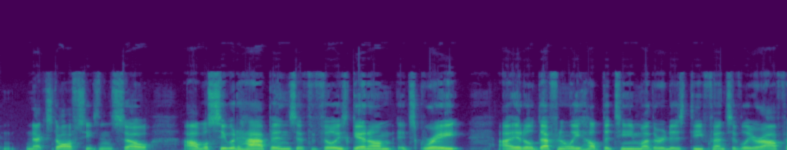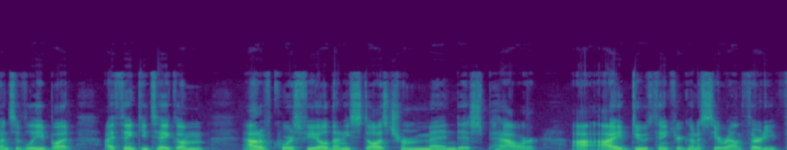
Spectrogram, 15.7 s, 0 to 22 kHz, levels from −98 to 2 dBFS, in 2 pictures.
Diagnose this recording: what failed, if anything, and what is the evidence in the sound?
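Nothing in the signal chain has failed: the speech sits well above a steady room noise about 45 dB below it, which belongs to the space around the microphone rather than to any stage of the system.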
